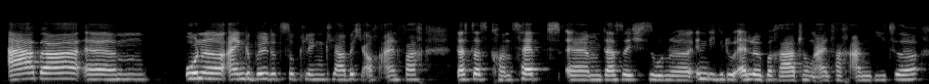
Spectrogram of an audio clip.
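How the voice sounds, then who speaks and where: A woman's voice: a little high, level tone, measured pace, a bit bright, lo-fi sound. A woman in her early twenties chatting casually as a podcast guest, bubbly and slangy, with many hesitant fillers. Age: early 20s. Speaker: podcast guest, beautician and entrepreneur. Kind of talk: casual interview chat.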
